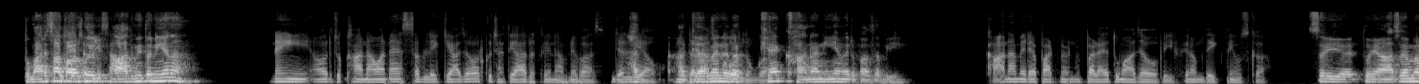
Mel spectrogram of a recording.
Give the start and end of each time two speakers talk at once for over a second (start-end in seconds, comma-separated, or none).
6.3-7.8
